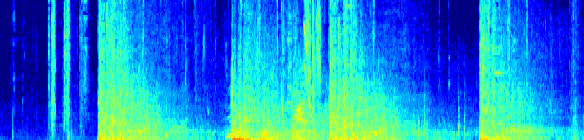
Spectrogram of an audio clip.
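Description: Heavy gunfire in an L.A. Noire mansion shootout: rapid volleys of close, loud shots start after a few brief sharp cracks and continue almost unbroken, with a harder burst midway and another after a short gap.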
